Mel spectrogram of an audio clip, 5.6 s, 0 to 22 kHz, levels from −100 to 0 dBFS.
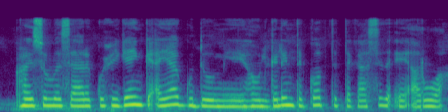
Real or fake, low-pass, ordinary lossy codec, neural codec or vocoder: fake; 10.8 kHz; none; vocoder, 24 kHz, 100 mel bands, Vocos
